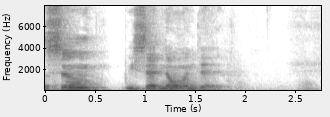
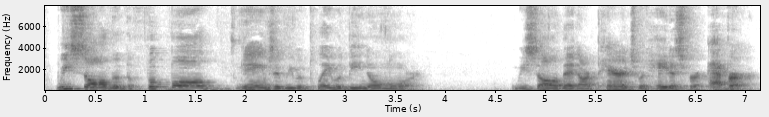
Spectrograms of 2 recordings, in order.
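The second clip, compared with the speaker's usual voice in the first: usual speaking voice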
